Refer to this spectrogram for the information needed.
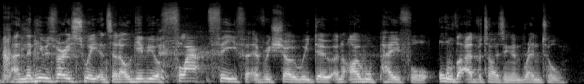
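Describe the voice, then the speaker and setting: A man with a British accent talks at a very fast pace in a medium-pitched voice, animated in tone and with hardly any pauses. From UK. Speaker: comedian. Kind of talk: casual chat.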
